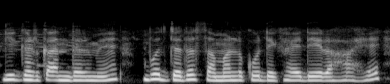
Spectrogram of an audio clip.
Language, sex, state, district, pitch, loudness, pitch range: Hindi, female, Arunachal Pradesh, Longding, 200 Hz, -14 LUFS, 185-220 Hz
